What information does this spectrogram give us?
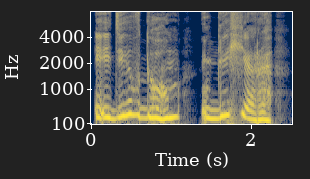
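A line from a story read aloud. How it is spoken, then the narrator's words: Shrill woman's command. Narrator (Russian): визгливым голосом приказала другая женщина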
